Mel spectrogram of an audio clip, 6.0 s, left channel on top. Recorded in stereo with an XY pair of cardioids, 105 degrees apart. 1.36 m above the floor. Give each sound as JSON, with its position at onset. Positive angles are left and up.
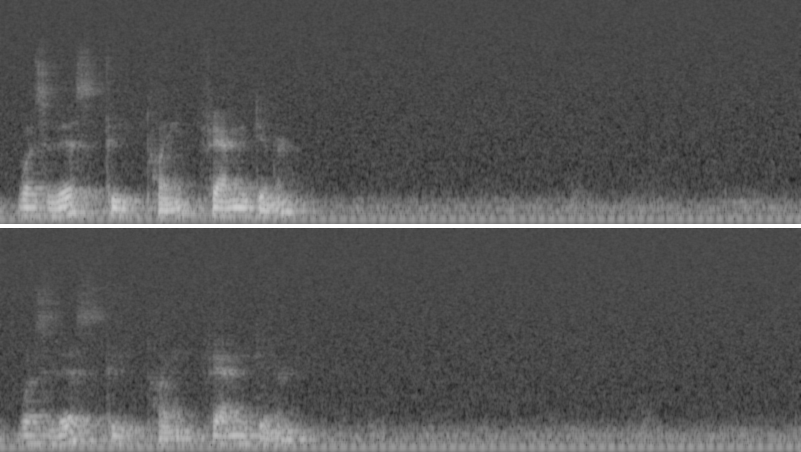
{"t": 0.1, "sound": "a man speaking", "azimuth_deg": 50, "distance_m": 1.6}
